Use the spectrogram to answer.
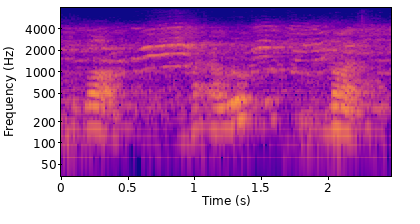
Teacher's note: ada di sisi lidah bertemu gusi geraham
